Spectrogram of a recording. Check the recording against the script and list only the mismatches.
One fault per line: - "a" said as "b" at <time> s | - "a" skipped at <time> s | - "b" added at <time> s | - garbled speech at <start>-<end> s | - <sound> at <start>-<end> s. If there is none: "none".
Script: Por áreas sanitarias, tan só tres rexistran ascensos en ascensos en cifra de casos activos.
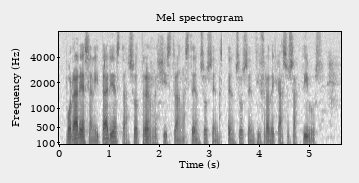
- dropout at 3.2-3.4 s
